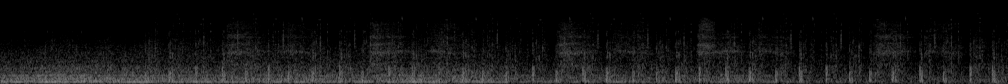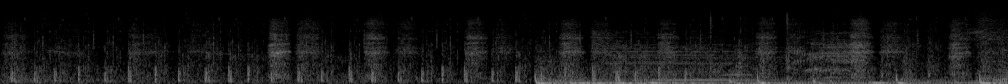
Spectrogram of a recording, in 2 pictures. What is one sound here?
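Footsteps thud quickly on hard ground as a soldier runs.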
